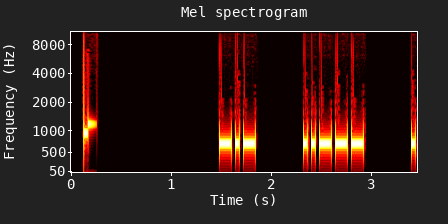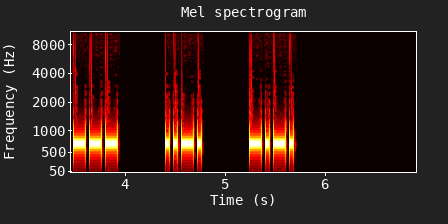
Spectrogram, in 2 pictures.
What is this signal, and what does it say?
Morse code, heard as a keyed tone, about 30 wpm, spaced as for 14 wpm, 700 Hz. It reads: K2JFC
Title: USA Call Signs - 5 Characters - 4x Character Spacing - 30wpm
